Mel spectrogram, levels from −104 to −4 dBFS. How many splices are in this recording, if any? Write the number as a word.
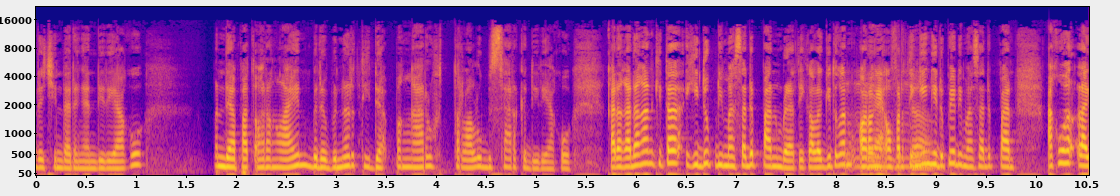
one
